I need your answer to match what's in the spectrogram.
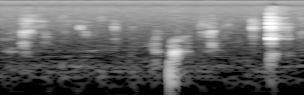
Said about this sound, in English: Excuse me, my voice is dead. I'm taking a sip.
